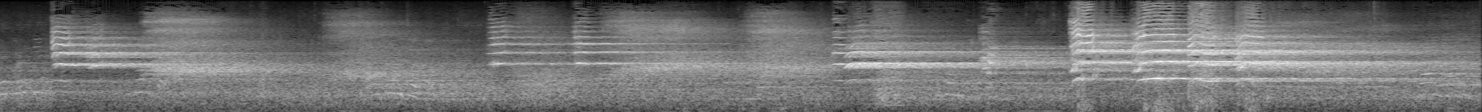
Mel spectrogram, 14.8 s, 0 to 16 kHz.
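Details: Beluga whales at Port of Nagoya Public Aquarium, Japan, during leftover-fish feeding time on 13 May 2017, give high, squealing whistles and harmonic chirps, rising and falling in bursts.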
